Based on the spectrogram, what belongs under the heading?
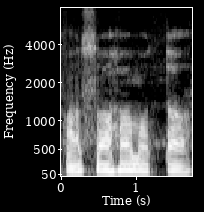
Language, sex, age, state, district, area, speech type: Odia, female, 18-30, Odisha, Kendujhar, urban, read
